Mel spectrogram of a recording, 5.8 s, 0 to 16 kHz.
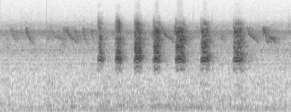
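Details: Young Malayan night heron at Lugu, 4 August 2022, producing a burst of about seven harsh raspy calls in quick succession, while thin descending whistles from another bird sound faintly before and after.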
